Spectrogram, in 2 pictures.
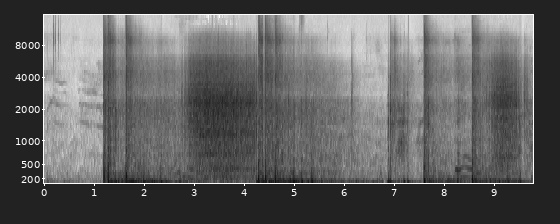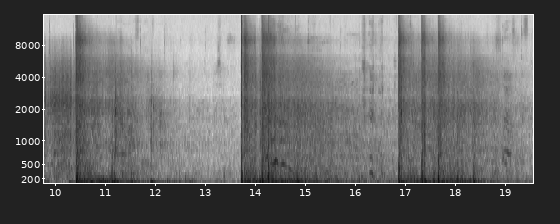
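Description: Aerial firework shells bursting overhead: a series of loud bangs, each trailing into a low rumbling echo, starting about a second in after a quiet moment and coming every few seconds, with a stretch of hissing between the second and fourth seconds.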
